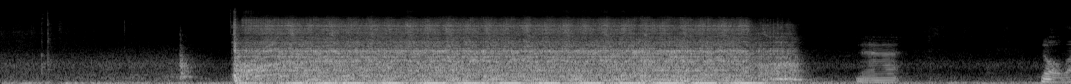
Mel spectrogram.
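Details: 1974 Classic Mini, unused for many years, gummed carb, compression about 50: starter churns about three turns a second for five seconds without catching; low compression suspected.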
